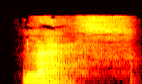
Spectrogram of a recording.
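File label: "less", British English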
